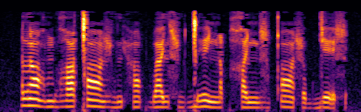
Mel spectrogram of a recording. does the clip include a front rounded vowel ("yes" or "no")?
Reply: no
